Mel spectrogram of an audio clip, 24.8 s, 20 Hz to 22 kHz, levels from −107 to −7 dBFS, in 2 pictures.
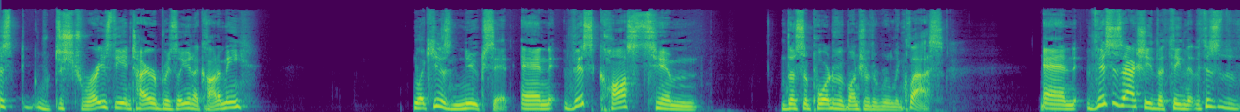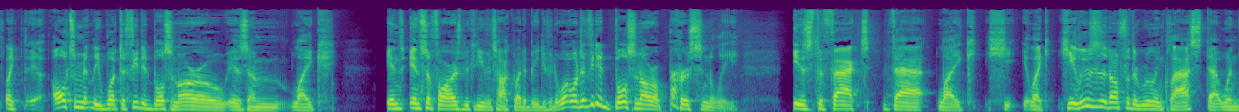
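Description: No technical faults can be heard anywhere in it.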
